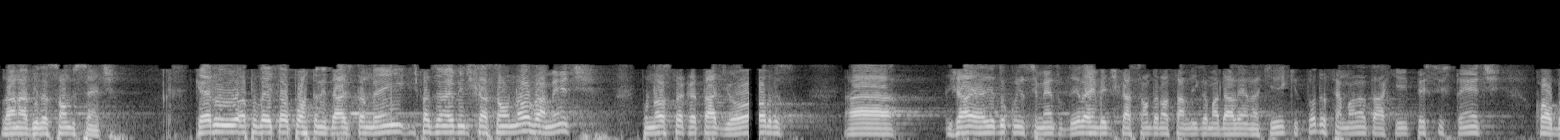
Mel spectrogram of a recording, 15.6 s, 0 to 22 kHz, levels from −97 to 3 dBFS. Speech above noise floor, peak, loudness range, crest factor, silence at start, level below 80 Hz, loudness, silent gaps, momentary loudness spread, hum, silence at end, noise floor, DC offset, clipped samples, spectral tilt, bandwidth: 23 dB; -8 dBFS; 6 LU; 12 dB; 0 s; -38 dBFS; -18 LUFS; none; 12 LU; none; 0 s; -41 dBFS; under 0.1%; under 0.1%; -11 dB/octave; 4 kHz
